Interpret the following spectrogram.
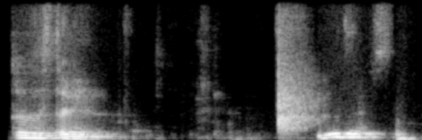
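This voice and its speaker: A man tutors math in a live online session, solving problems step by step while thinking aloud and correcting himself. His voice sits on the high side with big pitch swings and a warm tone, and he is slow and patient. The room is echoey with faint noise.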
